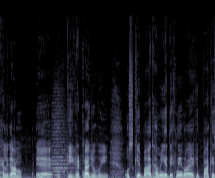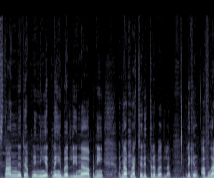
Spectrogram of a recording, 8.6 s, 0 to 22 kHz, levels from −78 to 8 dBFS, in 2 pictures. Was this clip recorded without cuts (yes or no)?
yes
